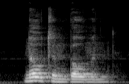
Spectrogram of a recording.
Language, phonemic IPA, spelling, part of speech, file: Dutch, /ˈnotənbomə(n)/, notenbomen, adjective / noun, Nl-notenbomen.ogg
- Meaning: plural of notenboom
